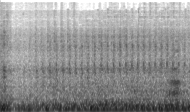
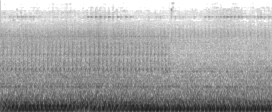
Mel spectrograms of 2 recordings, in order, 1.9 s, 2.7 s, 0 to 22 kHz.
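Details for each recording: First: Argo 8x8 diesel on a frosty morning right after glow plugs and a cold start: deep, lumpy idle with uneven beats, smoothing when idle is raised; rough cold-start idle until warmed up. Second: Argo 8x8 with a glow-plug engine, cold-morning start: rough at first, then given more idle it settles to an even, low idle with a steady pulse and no misfire while warming up to temperature.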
